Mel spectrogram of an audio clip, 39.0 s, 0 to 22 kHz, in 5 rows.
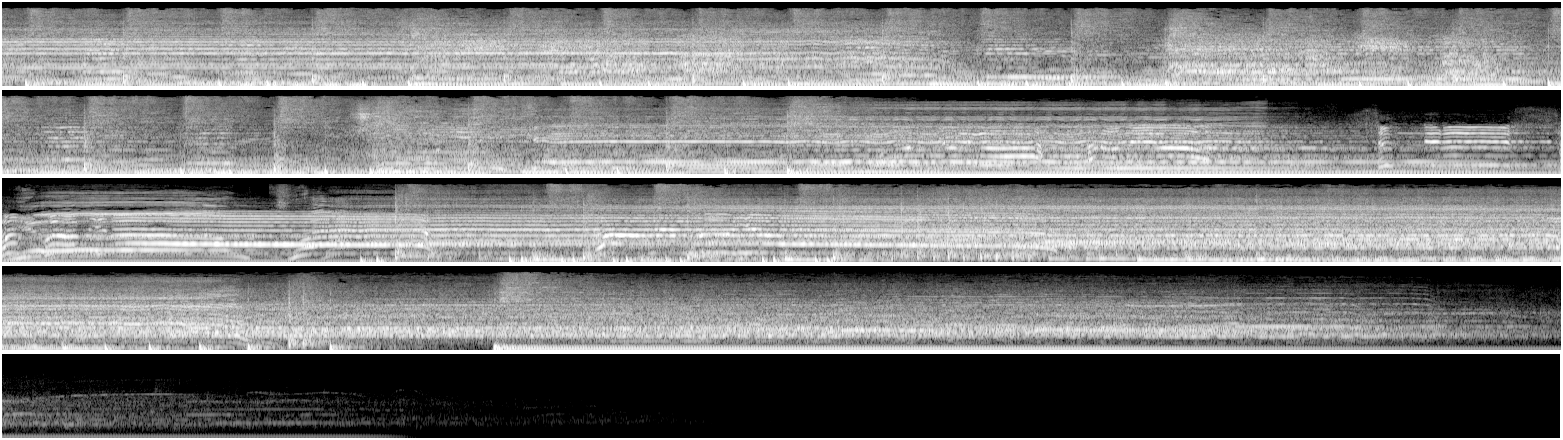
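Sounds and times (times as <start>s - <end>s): worship song with singers and band: 0.0s - 33.1s.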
